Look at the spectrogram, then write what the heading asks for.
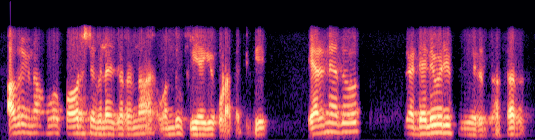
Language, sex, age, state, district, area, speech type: Kannada, male, 45-60, Karnataka, Koppal, rural, conversation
